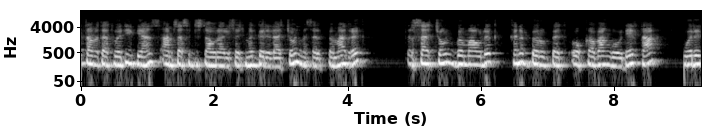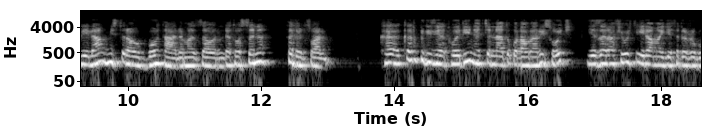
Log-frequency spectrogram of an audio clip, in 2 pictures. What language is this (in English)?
Amharic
